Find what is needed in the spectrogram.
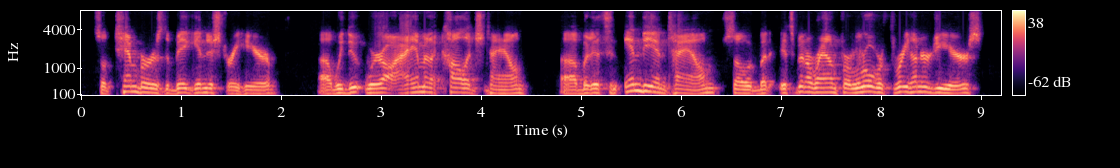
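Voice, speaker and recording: A man with an East Texas accent, fairly high in pitch with ordinary pitch variation, at a fairly quick pace. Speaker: business leader. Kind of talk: interview. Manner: fast-paced; energetic.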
